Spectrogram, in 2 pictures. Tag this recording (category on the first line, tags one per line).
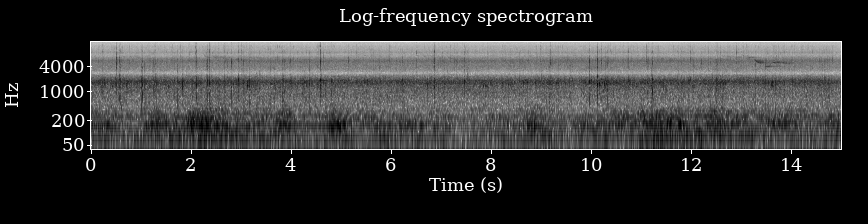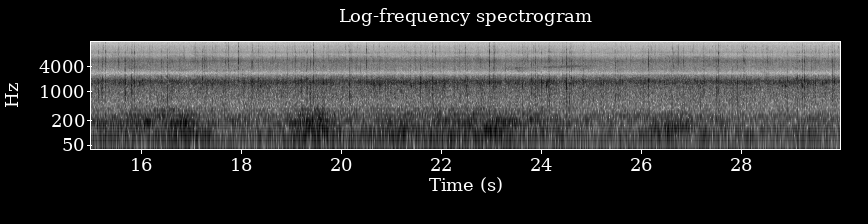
Soundscapes > Nature
sound-installation
field-recording
data-to-sound
natural-soundscape
soundscape
alice-holt-forest
nature
phenological-recording
raspberry-pi
weather-data
Dendrophone
artistic-intervention
modified-soundscape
